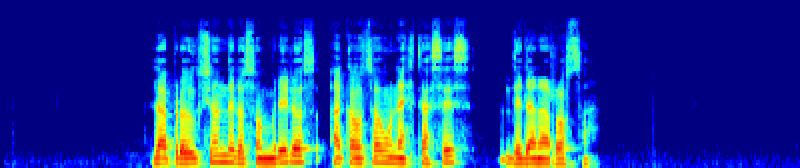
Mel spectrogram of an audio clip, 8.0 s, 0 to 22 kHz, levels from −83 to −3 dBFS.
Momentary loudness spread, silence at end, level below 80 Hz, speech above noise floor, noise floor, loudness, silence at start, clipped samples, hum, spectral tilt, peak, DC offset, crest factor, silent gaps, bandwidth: 12 LU; 2.1 s; -60 dBFS; 55 dB; -72 dBFS; -18 LUFS; 1.5 s; under 0.1%; none; -6.5 dB/octave; -2 dBFS; under 0.1%; 18 dB; none; 13 kHz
